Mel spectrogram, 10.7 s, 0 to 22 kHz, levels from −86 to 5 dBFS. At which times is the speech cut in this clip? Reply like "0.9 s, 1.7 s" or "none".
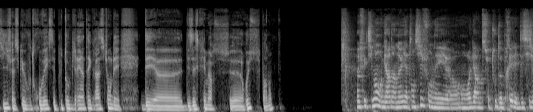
1.5 s, 7.1 s

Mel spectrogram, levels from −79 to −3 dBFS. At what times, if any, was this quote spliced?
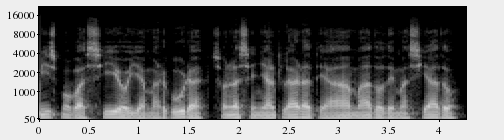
1.7 s, 2.3 s, 2.7 s

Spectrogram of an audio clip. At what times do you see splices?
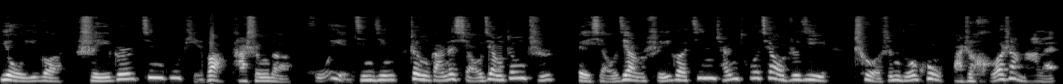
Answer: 2.3 s, 4.0 s, 9.5 s

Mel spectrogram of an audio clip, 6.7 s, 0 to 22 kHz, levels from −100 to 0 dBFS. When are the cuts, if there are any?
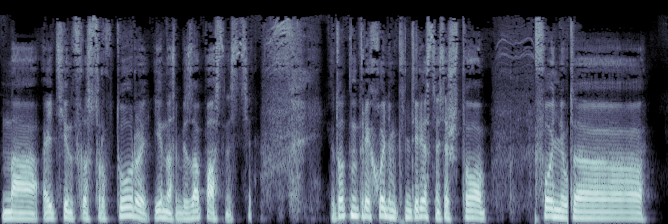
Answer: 1.7 s, 4.4 s, 5.4 s, 5.7 s

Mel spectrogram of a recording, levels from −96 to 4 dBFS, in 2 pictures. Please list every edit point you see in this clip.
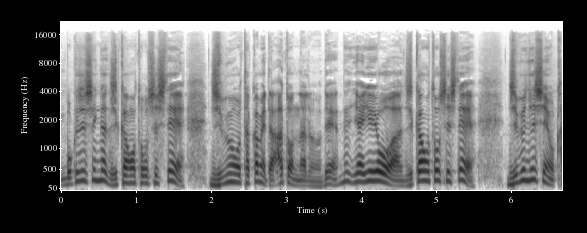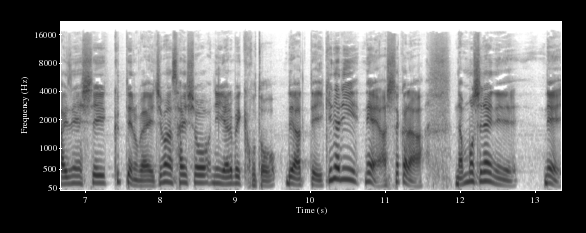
9.6 s

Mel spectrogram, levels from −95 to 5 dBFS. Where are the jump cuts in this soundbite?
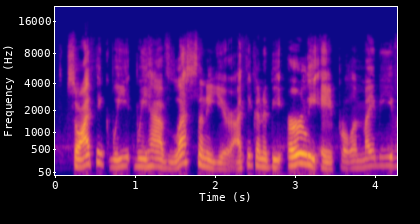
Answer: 2.5 s

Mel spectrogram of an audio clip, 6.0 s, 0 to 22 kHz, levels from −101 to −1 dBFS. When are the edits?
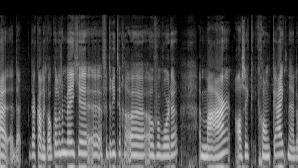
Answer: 3.9 s

